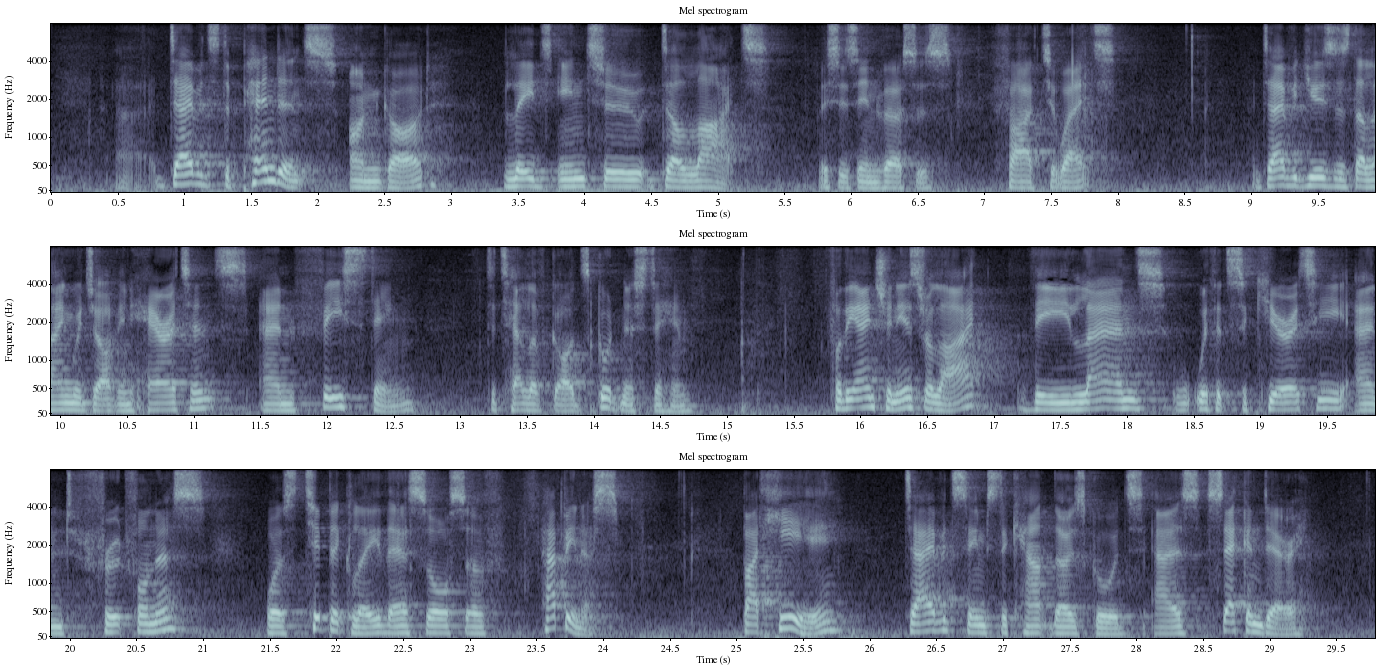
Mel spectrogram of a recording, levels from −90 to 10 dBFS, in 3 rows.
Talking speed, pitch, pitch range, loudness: 115 wpm, 120 Hz, 110-140 Hz, -18 LUFS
